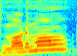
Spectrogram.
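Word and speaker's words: Moromon (モルモン): For example, I served a mission for the LDS Church in Japan, and the way you say Mormon is Moromon, which rhymes with hormone in Japanese.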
